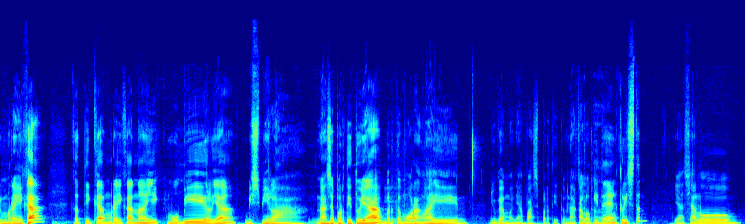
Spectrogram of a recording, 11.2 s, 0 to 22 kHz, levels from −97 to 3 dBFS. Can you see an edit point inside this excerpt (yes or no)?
no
